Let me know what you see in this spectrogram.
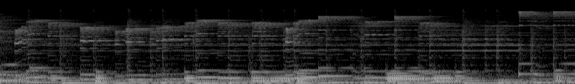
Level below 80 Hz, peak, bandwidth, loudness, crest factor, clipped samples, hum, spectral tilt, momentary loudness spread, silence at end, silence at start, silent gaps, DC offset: -36 dBFS; -16 dBFS; 17 kHz; -31 LUFS; 14 dB; under 0.1%; none; -5 dB/octave; 6 LU; 0 s; 0 s; none; under 0.1%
